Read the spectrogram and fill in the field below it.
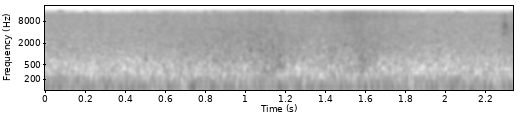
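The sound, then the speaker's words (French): Ocean waves washing onto a beach in a steady, soft roar of surf, fairly quiet and continuous, with a low rumble beneath and no voices. “Laissez-vous bercer par le bruit de cet océan en mouvement qui vous rappelle comment vous sentez quand vous êtes près de la mer, en connexion avec ce géant d'eau salée puissant qui nous remplit d'énergie.”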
